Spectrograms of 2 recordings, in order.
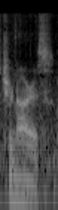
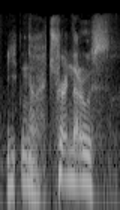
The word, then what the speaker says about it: Chernarus: Edward, But at first, your this was- your dad doesn't even know how to pronounce Chernaris. Chernarus.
